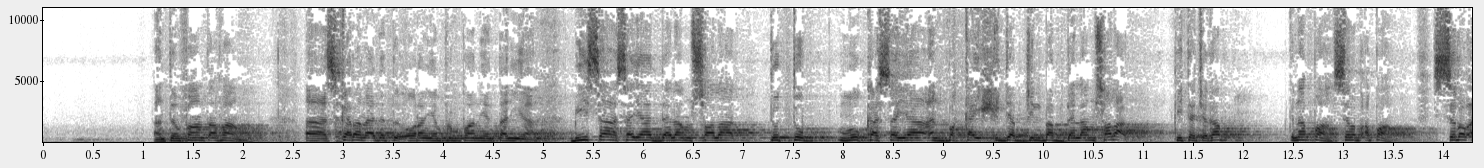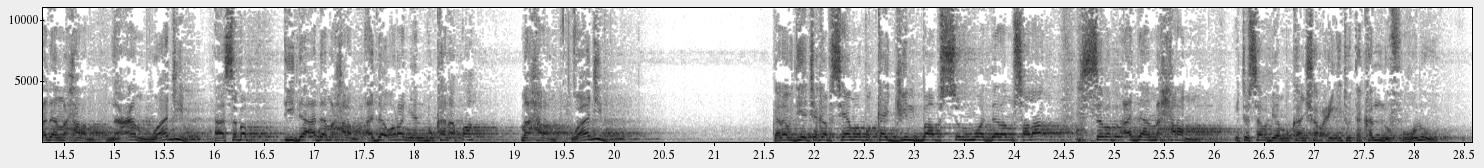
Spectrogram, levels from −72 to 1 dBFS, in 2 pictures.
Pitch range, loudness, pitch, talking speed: 205-235 Hz, -11 LUFS, 215 Hz, 135 wpm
